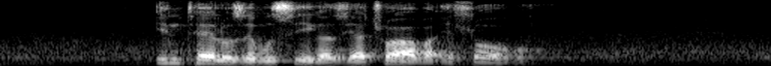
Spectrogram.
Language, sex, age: South Ndebele, male, 24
